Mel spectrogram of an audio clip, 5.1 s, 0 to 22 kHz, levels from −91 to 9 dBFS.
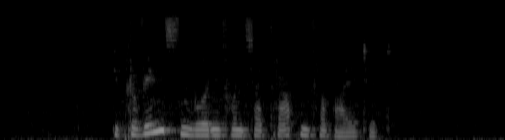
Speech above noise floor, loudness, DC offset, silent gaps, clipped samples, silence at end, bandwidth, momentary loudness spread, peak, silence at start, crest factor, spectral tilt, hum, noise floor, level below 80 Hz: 36 dB; -50 LUFS; under 0.1%; none; under 0.1%; 1.3 s; 15.5 kHz; 19 LU; -34 dBFS; 1.15 s; 18 dB; -7.5 dB/octave; none; -85 dBFS; -80 dBFS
